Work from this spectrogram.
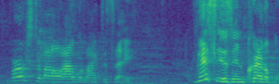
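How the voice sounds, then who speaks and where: A high-pitched woman speaks with lively intonation. Audible room echo and noticeable background noise are present. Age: 90s. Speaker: artist. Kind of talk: tribute toast.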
